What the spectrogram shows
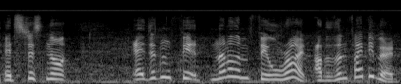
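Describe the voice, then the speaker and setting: A man's voice: extremely high pitch, sing-song, normal speed, fairly bright tone. A man co-hosting a tech news podcast, chatting casually and rambling with restarts and laughs. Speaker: podcast co-host.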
